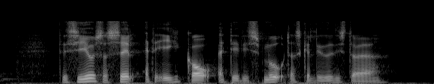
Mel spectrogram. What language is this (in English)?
Danish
